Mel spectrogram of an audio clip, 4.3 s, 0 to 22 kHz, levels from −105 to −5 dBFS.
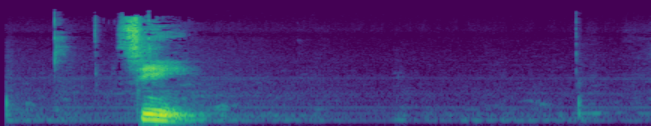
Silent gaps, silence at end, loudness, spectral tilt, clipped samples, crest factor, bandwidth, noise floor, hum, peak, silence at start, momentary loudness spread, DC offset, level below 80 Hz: none; 3.05 s; -21 LUFS; -3.5 dB/octave; under 0.1%; 24 dB; 15.5 kHz; -72 dBFS; none; -6 dBFS; 0.35 s; 27 LU; under 0.1%; -68 dBFS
